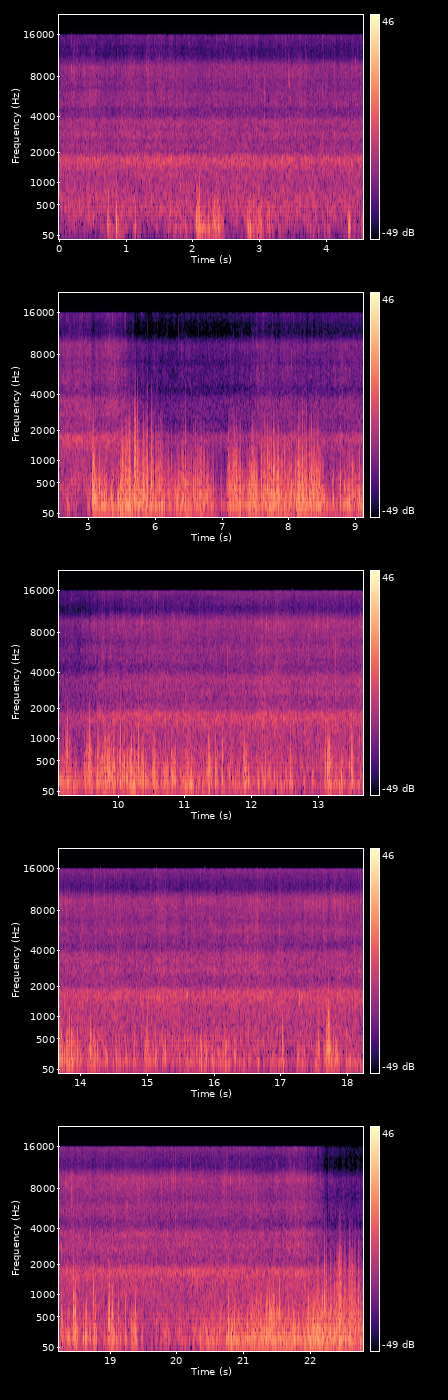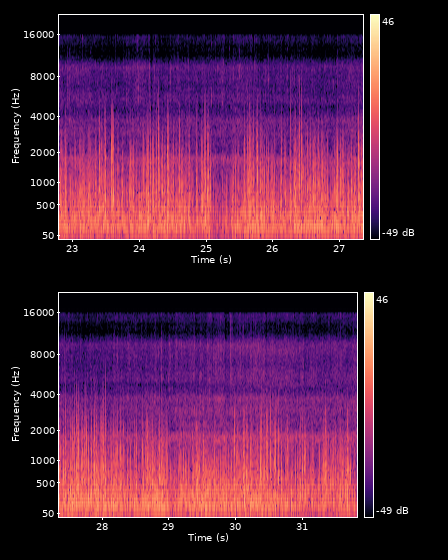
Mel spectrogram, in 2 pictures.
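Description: Wind buffeting the phone's microphone over the steady rush of a fast, shallow river. It is lighter for the first few seconds, then comes in heavy gusts from about five seconds in and again strongly after about twenty seconds.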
